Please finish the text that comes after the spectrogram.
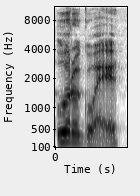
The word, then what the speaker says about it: Uruguay: I guess they pronounce it uh Uruguay. Uruguay. Yeah. But still Uruguay. Great. We say it all down.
